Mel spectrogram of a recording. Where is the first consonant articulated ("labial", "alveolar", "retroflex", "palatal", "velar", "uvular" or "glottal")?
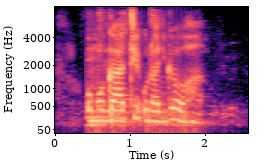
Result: labial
